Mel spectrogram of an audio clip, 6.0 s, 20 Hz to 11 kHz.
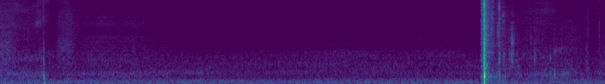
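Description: A single quiet, sharp crack from a .22 LR rifle firing a .22 Short round outdoors, popping like a cap gun, with a faint tick earlier and near silence around it.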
